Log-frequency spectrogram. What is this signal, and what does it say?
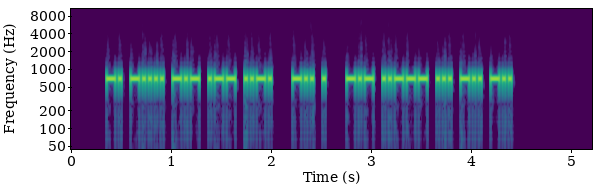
Morse code, heard as a keyed tone, about 40 wpm, 690 Hz. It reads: N6KWF DE K2SDD
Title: USA Callsign DE Callsign - 5 Characters - 40wpm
